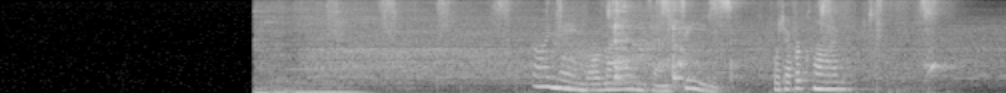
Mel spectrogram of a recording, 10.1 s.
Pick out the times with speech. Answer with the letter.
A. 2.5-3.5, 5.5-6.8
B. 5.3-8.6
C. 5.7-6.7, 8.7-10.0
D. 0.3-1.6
B.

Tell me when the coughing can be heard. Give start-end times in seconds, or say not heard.
6.1-7.3.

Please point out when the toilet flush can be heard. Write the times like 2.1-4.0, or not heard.
2.5-3.5, 5.5-6.8.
